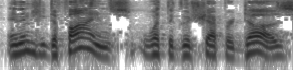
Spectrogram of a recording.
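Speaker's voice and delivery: usual speaking voice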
